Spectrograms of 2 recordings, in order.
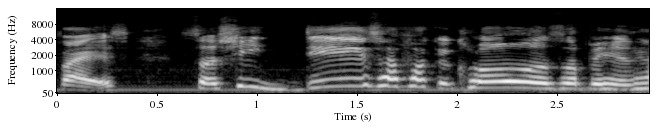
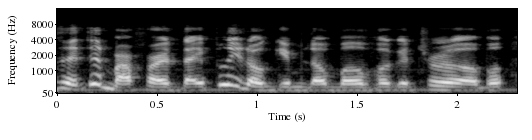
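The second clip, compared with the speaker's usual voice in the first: security guard voice; 6 semitones lower, much faster than usual. Retold or imitated. Guard's plea repeated, voiced.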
